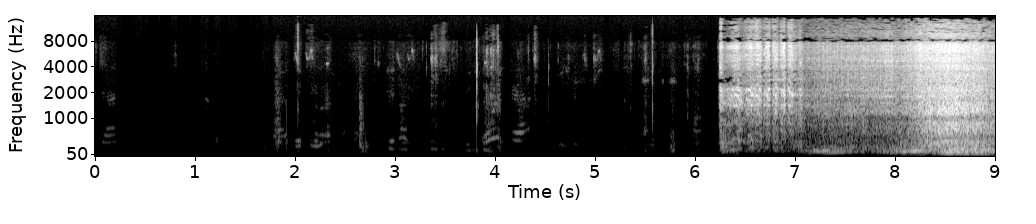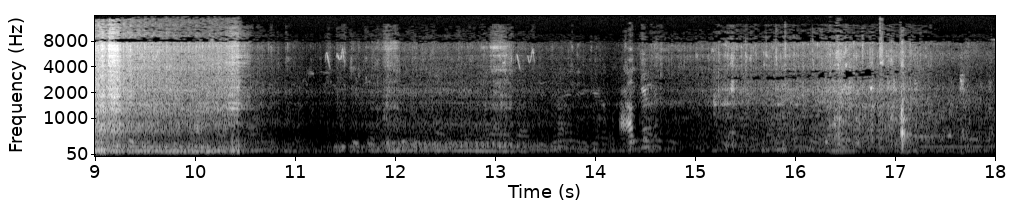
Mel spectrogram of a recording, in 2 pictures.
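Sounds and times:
car engine starting and revving: 6.2s - 13.7s, 14.7s - 18.0s.

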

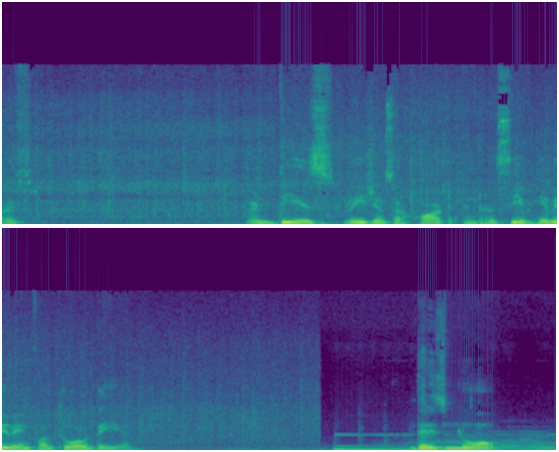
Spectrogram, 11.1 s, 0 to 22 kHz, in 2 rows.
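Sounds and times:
stream trickling over rocks: 0.0s - 8.8s
background music low held note: 8.8s - 11.0s.

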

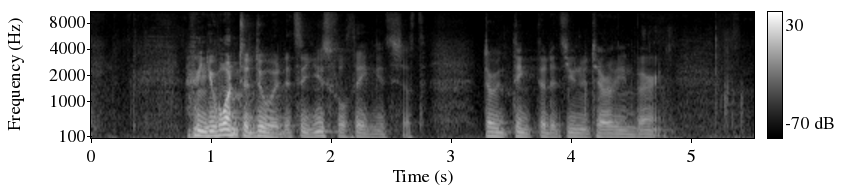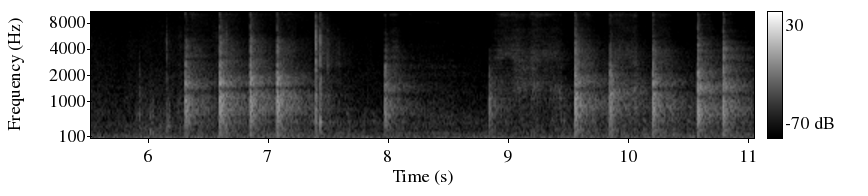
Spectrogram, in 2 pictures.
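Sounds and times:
chalk tapping on blackboard: 6.2s - 11.0s.

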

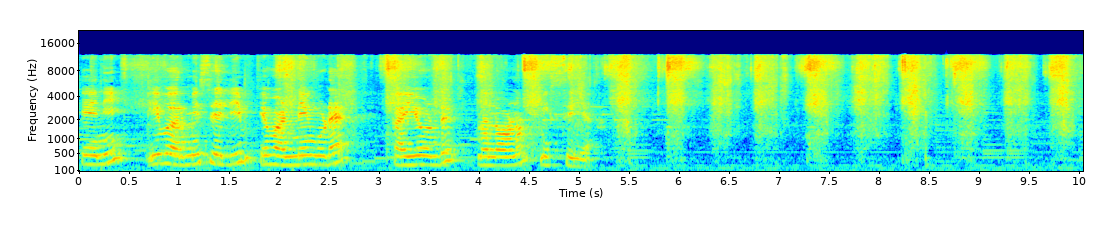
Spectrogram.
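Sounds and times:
dry noodles rustling in a bowl: 1.7s - 10.0s.

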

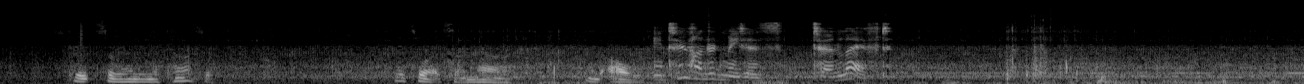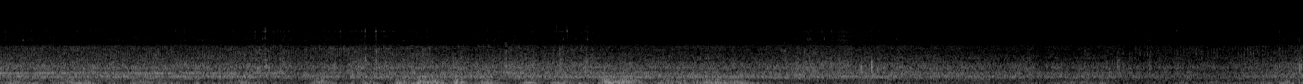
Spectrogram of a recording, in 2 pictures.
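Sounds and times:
tyres on tarmac: 0.0s - 16.5s
faint steady hum: 0.0s - 26.0s
wind rumbling on microphone: 0.0s - 26.0s.

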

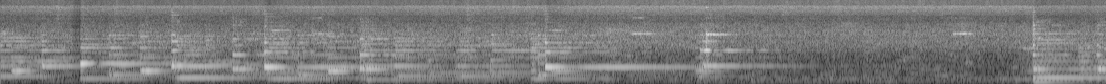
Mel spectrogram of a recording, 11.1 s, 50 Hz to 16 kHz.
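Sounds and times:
murmur of voices: 0.0s - 11.0s
upright piano chords and notes: 0.0s - 11.0s.

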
